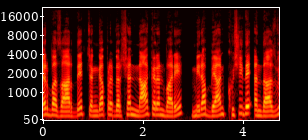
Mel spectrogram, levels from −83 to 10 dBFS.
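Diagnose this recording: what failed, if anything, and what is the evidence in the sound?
Two brief smeared wobbles break the speech at 1.35 to 1.42 s and 3.87 to 3.94 s. This is short concealed packet loss on the network path: about 40 ms of audio arrived too late each time, and the decoder extrapolated the preceding sound before blending back.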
